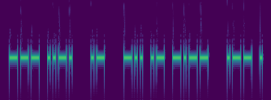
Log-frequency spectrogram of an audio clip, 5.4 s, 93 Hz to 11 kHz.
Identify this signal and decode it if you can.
Morse code, heard as a keyed tone, about 22 wpm, 700 Hz. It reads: OF A DAY WE
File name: practice / 22wpm / Sentences with 3-Word Phrases - 22wpm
